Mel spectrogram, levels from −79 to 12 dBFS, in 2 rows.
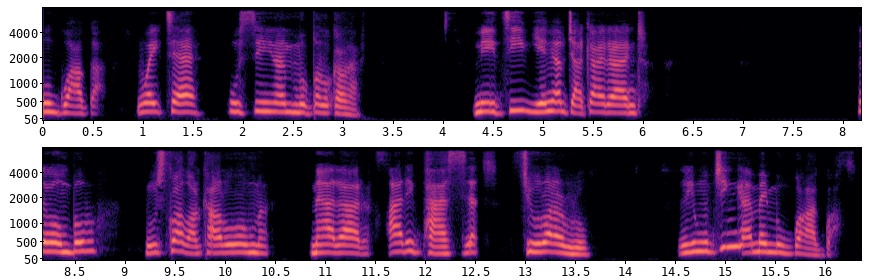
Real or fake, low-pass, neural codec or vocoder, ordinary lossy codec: fake; 7.2 kHz; codec, 16 kHz in and 24 kHz out, 0.4 kbps, LongCat-Audio-Codec, four codebook decoder; MP3, 48 kbps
